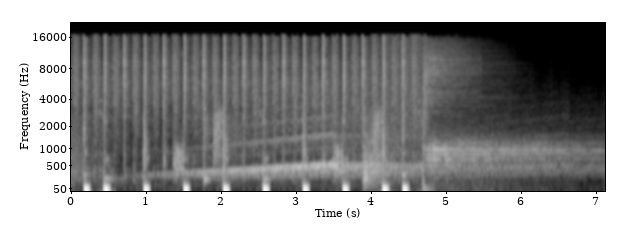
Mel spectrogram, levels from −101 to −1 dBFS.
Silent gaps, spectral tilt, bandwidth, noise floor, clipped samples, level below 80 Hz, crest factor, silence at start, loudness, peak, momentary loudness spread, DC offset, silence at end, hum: none; -3.5 dB/octave; 17 kHz; -51 dBFS; under 0.1%; -18 dBFS; 18 dB; 0.15 s; -24 LUFS; 0 dBFS; 19 LU; under 0.1%; 2.05 s; none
